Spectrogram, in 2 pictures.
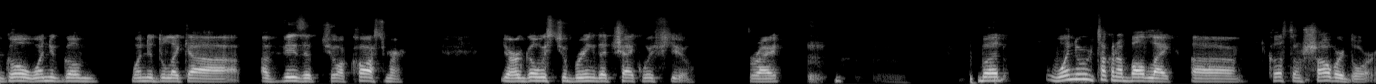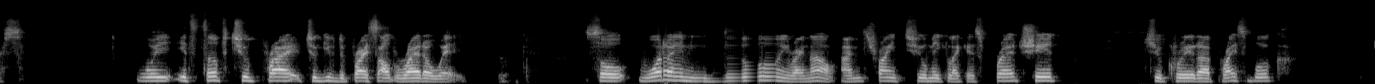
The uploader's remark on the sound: This is a recording from our weekly Facebook Live stream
